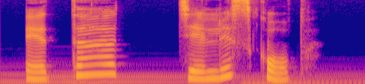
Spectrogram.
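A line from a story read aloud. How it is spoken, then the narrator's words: Slow. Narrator (Russian): медленно произнес Элиас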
